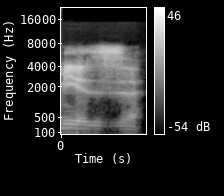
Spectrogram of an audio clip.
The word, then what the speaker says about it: Ms.: Okay, the first one is a Z sound, Ms.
